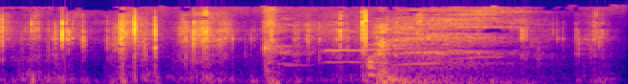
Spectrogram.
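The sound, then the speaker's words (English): Papers being shuffled: a quick run of dry, crinkly rustles and soft flaps in irregular bursts, moderately quiet, with no voices, stopping abruptly after a couple of seconds. “That's shuffling of papers.”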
